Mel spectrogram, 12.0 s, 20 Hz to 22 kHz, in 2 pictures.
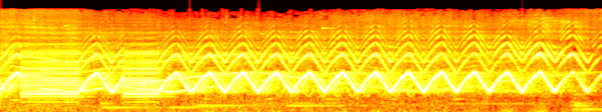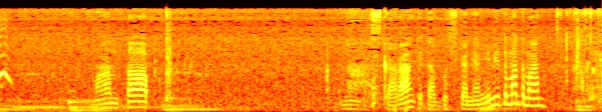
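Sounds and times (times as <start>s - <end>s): police siren yelping: 0.0s - 6.2s
faint slower siren: 0.0s - 6.7s.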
